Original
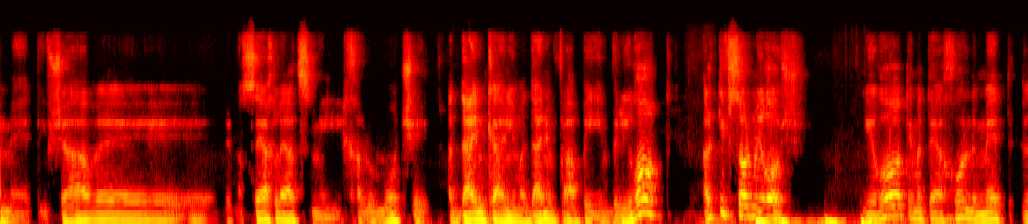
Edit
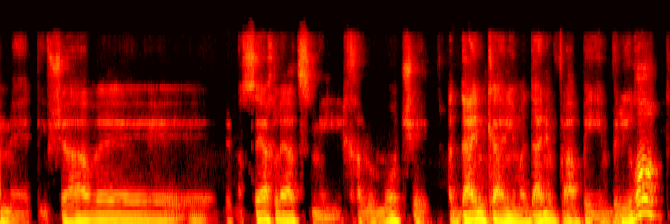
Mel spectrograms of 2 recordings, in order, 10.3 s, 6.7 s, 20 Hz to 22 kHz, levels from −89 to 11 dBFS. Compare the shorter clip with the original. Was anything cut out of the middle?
no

